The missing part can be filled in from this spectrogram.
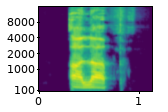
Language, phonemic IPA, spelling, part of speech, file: Bengali, /alap/, আলাপ, noun, LL-Q9610 (ben)-আলাপ.wav
- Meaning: talk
